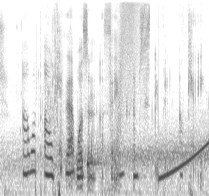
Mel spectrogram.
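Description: A fishing line is cast out with a quick swish.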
